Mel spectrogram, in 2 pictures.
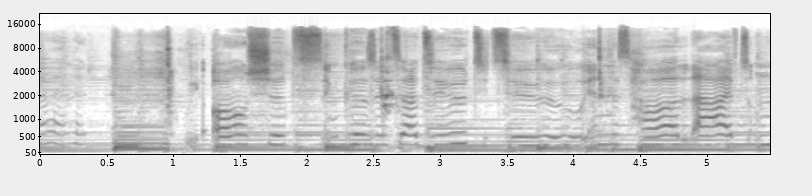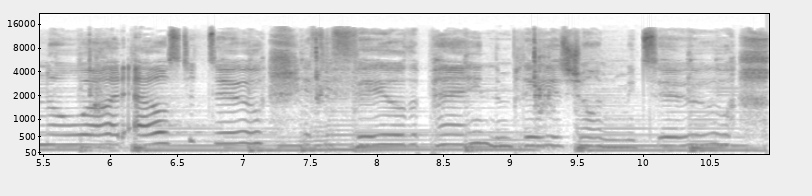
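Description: A woman singing with an acoustic guitar accompaniment, the guitar's plucked and strummed notes under her voice's wavering, held melody.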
